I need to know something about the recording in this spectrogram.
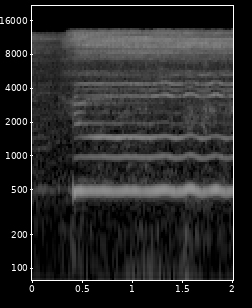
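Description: Background music: after a brief gap, a single held note begins about half a second in and sustains with a slow, wavering vibrato.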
